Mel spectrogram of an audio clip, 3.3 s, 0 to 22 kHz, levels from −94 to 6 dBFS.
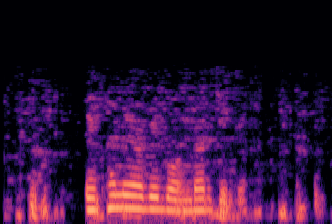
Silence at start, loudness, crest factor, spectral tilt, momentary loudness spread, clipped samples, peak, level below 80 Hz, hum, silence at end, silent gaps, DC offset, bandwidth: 0.15 s; -19 LUFS; 16 dB; -11 dB/octave; 18 LU; under 0.1%; -4 dBFS; -44 dBFS; none; 0.1 s; none; under 0.1%; 5.4 kHz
